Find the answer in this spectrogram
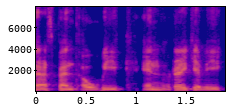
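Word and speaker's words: Reykjavík: Reykjavik. – Oh, you've even got the accent and everything. – You have to roll your R's and yeah, you have to have it there.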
